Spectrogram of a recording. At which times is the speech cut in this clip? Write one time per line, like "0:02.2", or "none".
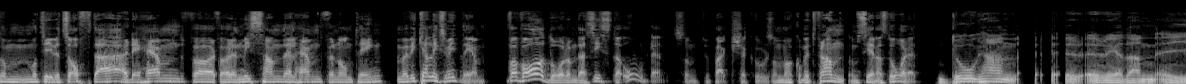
0:02.1
0:03.9
0:04.6
0:07.7
0:08.4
